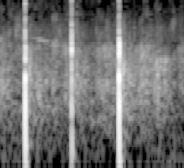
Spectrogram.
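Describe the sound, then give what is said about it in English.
An audience claps hands during a church sermon: three sharp, evenly spaced claps stand out against a low, steady background. “Let's get a hand clap on that.”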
